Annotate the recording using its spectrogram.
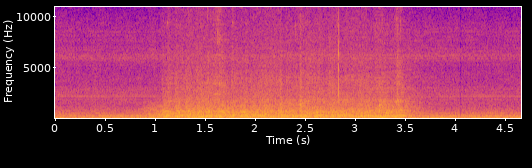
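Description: Metal elevator doors slide open with a rumbling hiss.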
